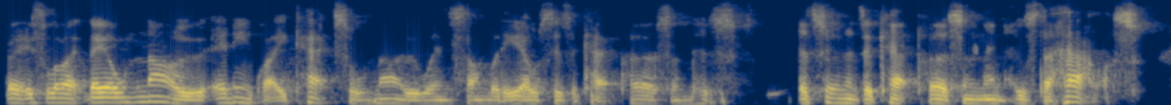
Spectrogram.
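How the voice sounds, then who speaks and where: Mellow man, dull lo-fi mic. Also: lowish voice, steady tone, moderate pace. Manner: rambling, restarts sentences. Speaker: streamer. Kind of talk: casual chat on a stream.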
